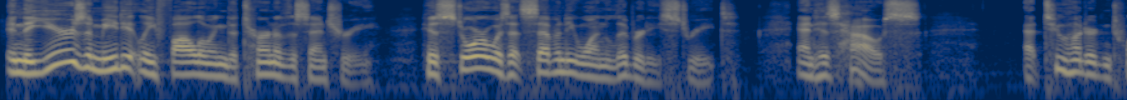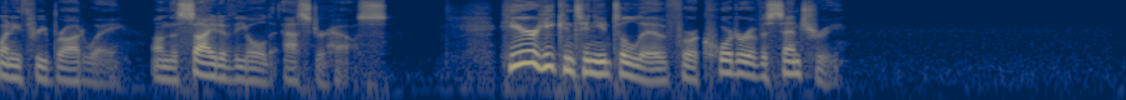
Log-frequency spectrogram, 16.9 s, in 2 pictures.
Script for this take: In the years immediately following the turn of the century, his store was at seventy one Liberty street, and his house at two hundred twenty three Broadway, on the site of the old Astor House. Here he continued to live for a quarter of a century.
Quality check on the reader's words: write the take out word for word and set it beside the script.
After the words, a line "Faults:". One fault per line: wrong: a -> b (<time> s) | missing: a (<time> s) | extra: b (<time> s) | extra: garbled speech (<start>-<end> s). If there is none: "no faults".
In the years immediately following the turn of the century, his store was at seventy one Liberty street, and his house at two hundred twenty three Broadway, on the site of the old Astor House. Here he continued to live for a quarter of a century.
Faults:
no faults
